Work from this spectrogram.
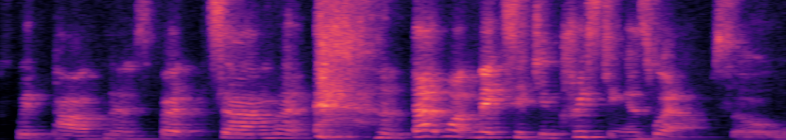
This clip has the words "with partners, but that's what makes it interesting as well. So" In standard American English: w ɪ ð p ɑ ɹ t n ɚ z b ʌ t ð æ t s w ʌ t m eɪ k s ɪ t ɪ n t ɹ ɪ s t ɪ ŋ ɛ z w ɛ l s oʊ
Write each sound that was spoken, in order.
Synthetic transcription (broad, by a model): w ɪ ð p ɑ ɹ t n ɚ z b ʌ t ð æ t w ʌ t m eɪ k s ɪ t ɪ n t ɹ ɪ s t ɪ ŋ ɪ z w ɛ l s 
